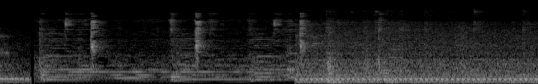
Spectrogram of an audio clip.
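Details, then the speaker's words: 2008 Ford Escape after replacing holed muffler that caused exhaust leak: engine starts and idles with a steady, muted note, no blowing or rasp; quiet, normal exhaust after repair. "so let's fire back up fired up here now the muffler is quiet"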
